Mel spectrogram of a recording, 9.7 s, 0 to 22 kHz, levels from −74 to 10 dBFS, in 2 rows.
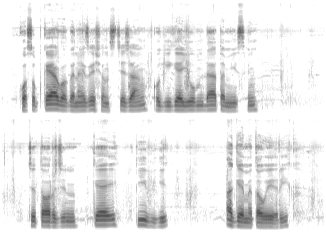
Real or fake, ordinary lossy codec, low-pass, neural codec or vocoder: real; none; none; none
